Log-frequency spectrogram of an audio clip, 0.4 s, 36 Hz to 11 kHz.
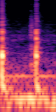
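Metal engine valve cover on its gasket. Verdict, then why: Hollow. Two mallet taps strike the metal valve cover of a Honda K24 engine in a 7th-generation Honda Accord as it is being removed from its gasket. Each tap gives a short, hollow knock with a mid-pitched tone around 630 Hz that dies away almost at once. The hollow sound shows the cover has loosened from its gasket seal.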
